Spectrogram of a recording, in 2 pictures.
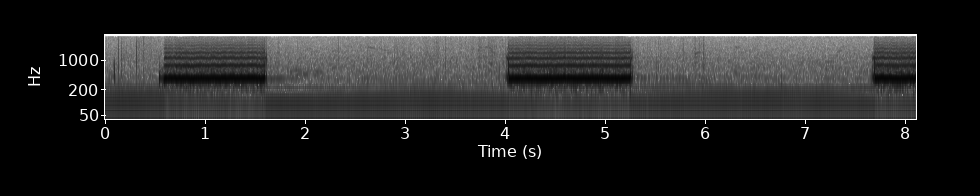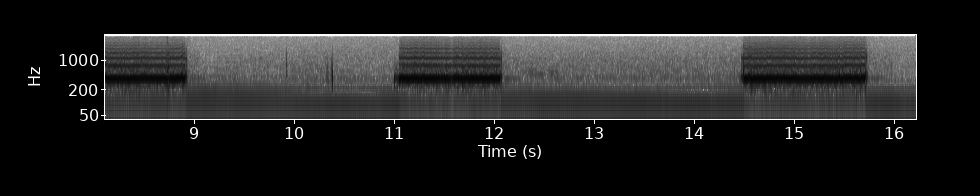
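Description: A continental telephone ringing tone, heard when dialling a call to the continent: five long, steady buzzy beeps, each about a second, separated by regular pauses of a couple of seconds, over a faint constant line hum.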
